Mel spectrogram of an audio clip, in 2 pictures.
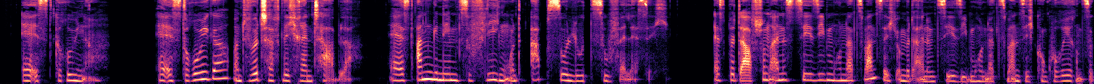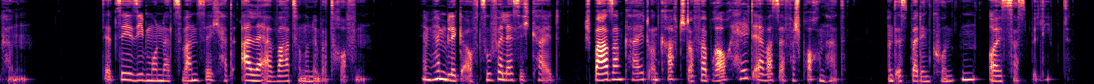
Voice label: Beispiel Werbung

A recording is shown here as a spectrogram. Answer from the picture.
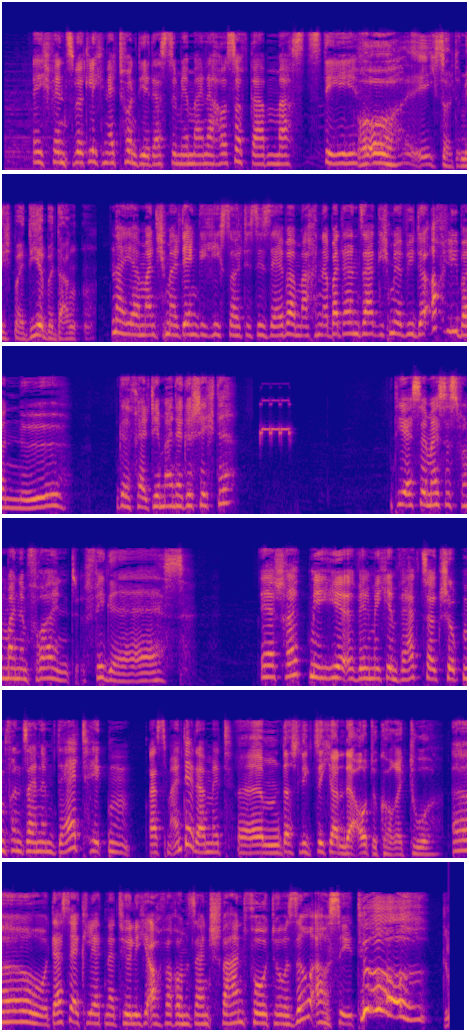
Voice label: Synchron; American Dad

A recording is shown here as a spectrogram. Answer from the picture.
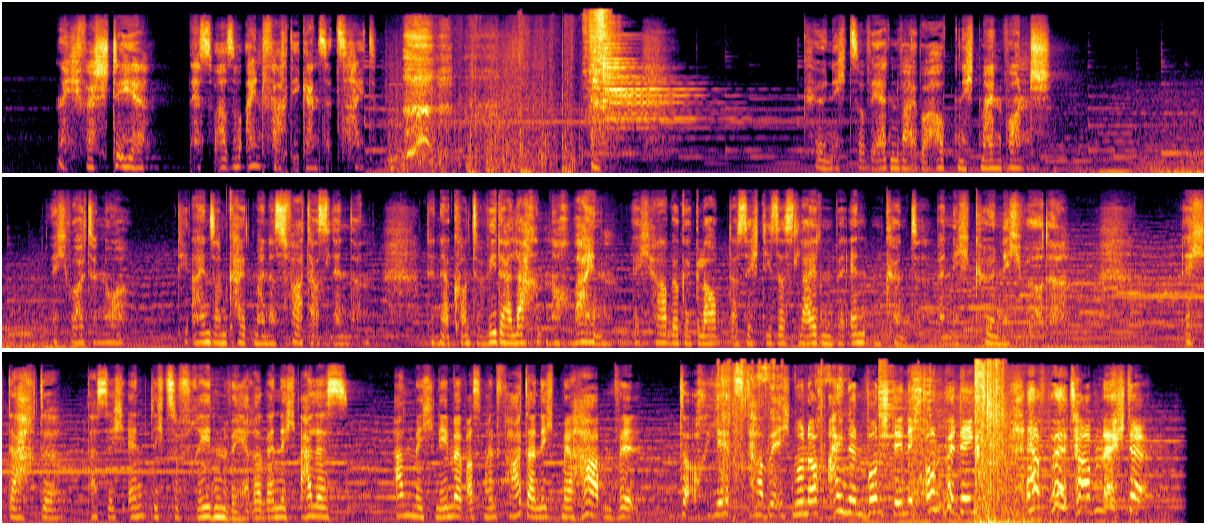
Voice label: Synchron; Fate Apocrypha

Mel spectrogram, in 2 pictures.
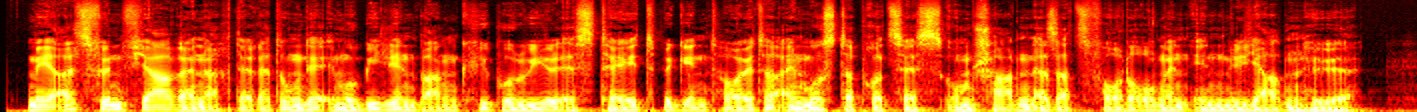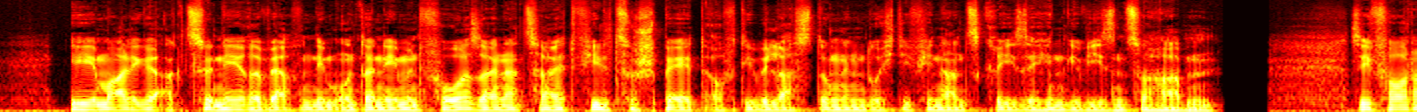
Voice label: Nachrichten

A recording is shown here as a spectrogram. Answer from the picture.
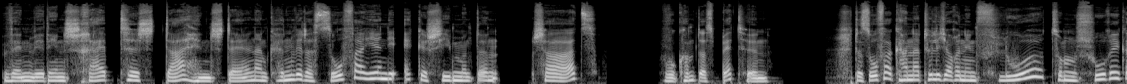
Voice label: Haltung ruhig; Ruhig, cool

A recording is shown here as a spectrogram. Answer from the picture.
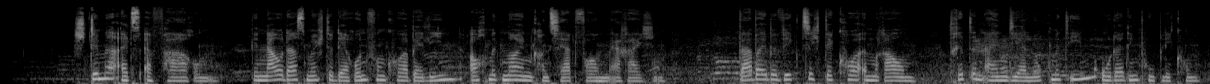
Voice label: Doku; rbb; Kommentar Doku

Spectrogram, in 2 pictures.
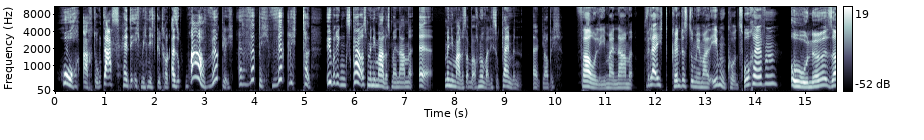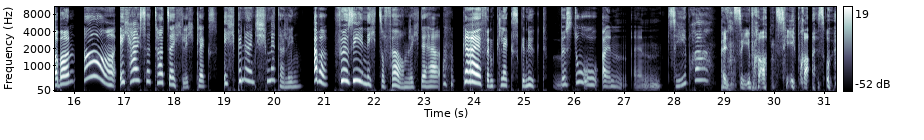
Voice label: Hoerspiel; verschiedene Stimmen

